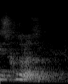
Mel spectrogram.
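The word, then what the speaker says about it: Ischyros: But that's how it's supposed to be pronounced. The Greek word is supposed to be Ischuros.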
